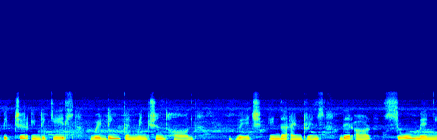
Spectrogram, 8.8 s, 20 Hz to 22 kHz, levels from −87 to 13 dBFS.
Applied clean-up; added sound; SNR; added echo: none; none; none; none.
